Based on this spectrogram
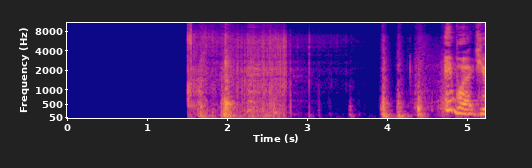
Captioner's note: loud puff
